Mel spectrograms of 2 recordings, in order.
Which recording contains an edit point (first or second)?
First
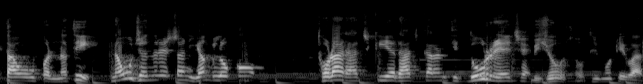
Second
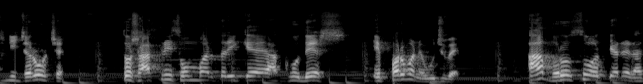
first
